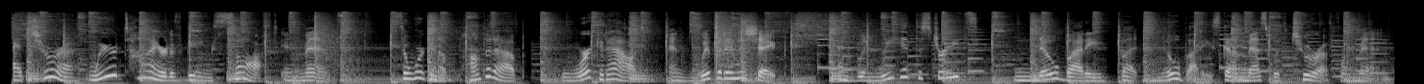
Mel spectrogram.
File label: Commercial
